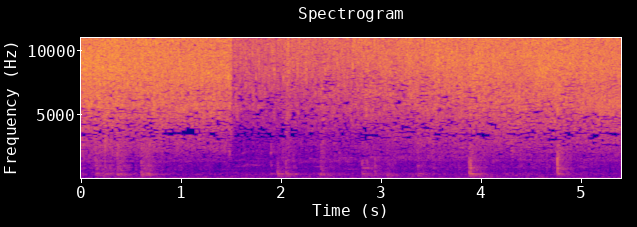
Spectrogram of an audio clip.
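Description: Small capsicum pieces fry in hot oil in a kadai, giving a steady bright sizzle with occasional soft stirring scrapes and clicks, close and moderately quiet, with no voices.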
